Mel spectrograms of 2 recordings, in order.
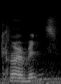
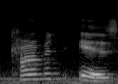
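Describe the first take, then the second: First: The word 'is' is shortened onto the name. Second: The word 'is' is said in full.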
